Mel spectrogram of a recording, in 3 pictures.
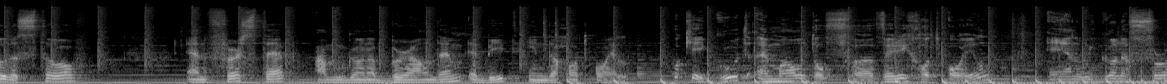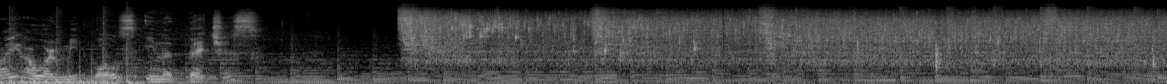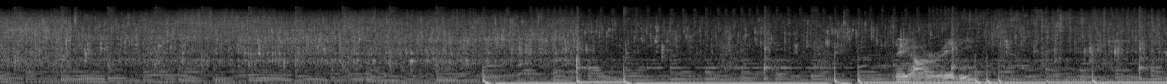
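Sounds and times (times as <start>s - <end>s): meatballs sizzling in hot oil: 15.6s - 35.0s.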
